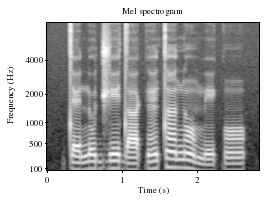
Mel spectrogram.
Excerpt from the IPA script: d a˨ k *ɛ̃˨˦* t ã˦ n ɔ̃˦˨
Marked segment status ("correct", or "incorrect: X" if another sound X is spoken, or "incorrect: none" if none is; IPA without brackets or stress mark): correct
